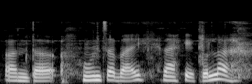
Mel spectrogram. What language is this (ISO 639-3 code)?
nep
